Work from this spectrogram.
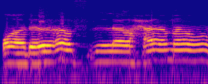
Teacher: دال کے اوپر جزم ہے، دال کے اوپر قلقلہ کیا جائے گا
